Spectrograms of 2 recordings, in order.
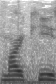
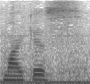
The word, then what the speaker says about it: Marcus: I said I think I pronounced this thing was Marquis before it's Marcus Marquis is a title walking dolls room what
